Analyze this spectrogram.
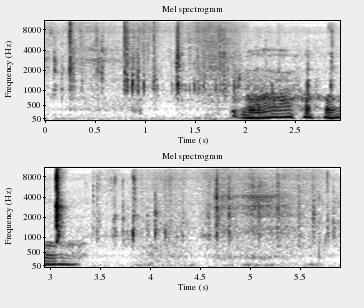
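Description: Scattered light clicks and faint crinkling as a model car is handled and turned over amid bubble wrap in a cardboard box.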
